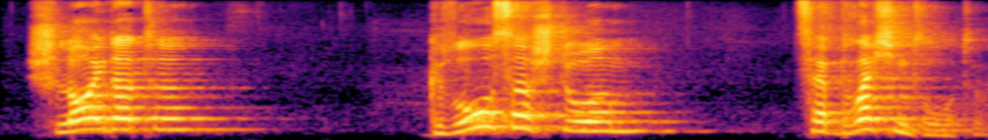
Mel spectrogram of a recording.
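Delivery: stress on schleuderte, großer Sturm, zerbrechen. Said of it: "Achtet mal auf die Worte".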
